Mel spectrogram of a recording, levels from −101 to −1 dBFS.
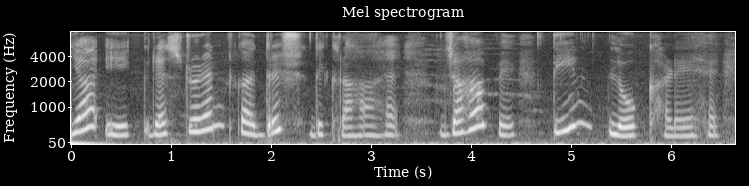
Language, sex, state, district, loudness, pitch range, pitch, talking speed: Hindi, female, Jharkhand, Palamu, -18 LUFS, 245-350 Hz, 270 Hz, 125 wpm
